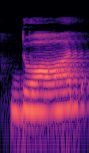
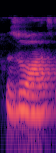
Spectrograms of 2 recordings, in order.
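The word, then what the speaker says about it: ضاد: जो वर्ड्स है जो अरबिक में प्रोनाउंस करते हैं द्वाद और जुआद दोनों तरीके से प्रोनाउंस करते हैं, लेकिन उर्दू में इसको हम प्रोनाउंस करेंगे जुआद।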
